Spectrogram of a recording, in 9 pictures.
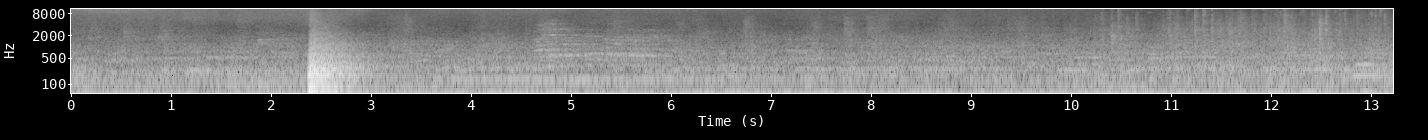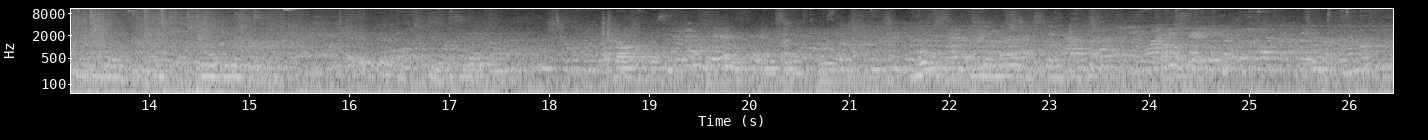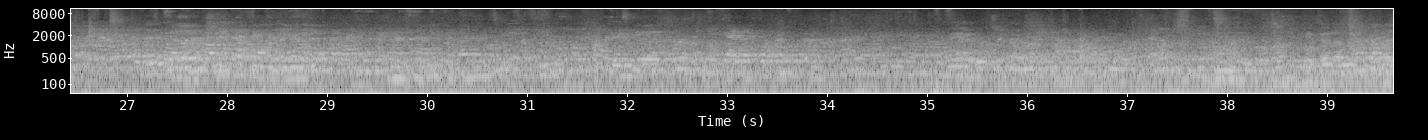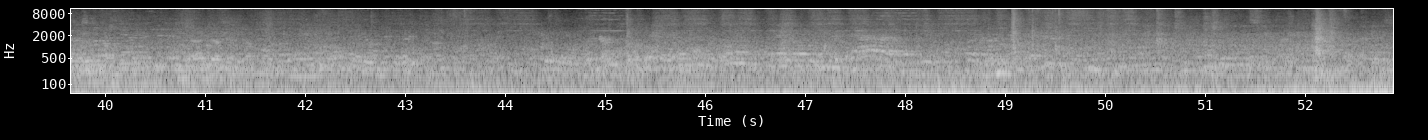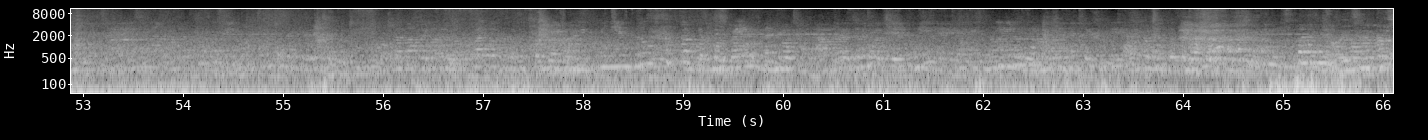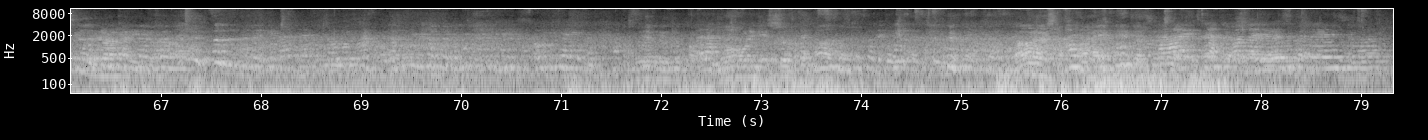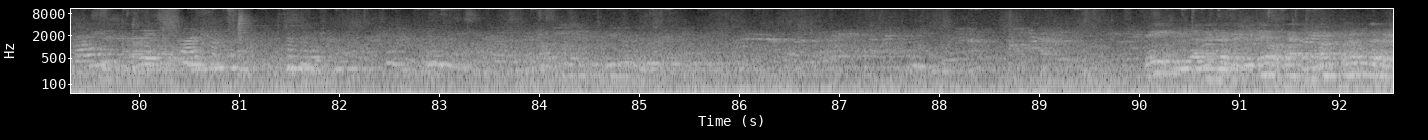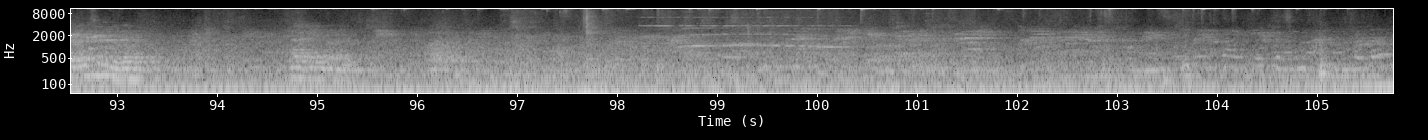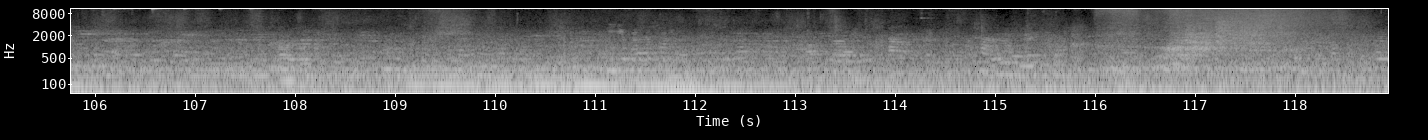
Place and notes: Calle Hidalgo, Obregon, León, Gto., Mexico - Sentado en una banca del hospital Aranda De La Parra y luego caminando por varias áreas de la planta baja.
Sitting on a bench at the Aranda De La Parra hospital and then walking through various areas of the ground floor / first floor.
I made this recording on march 19th, 2022, at 1:04 p.m.
I used a Tascam DR-05X with its built-in microphones.
Original Recording:
Type: Stereo
Esta grabación la hice el 19 de marzo de 2022 a las 13:04 horas.
Usé un Tascam DR-05X con sus micrófonos incorporados.
Guanajuato, México, 19 March 2022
